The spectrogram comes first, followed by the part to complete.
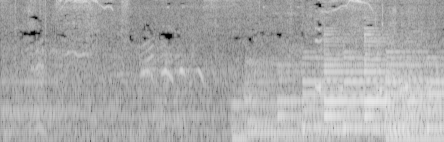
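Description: Background music: a quiet passage, then a louder layer of held notes with a strong bass comes in a little past the halfway point.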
